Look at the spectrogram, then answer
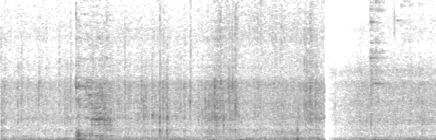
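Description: Maggi noodles with Maggi seasoning powder stirred in a pan for an egg Maggi dish: a steady close sizzle with scraping stir sounds, a sharp knock near the end, then the hiss resumes.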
